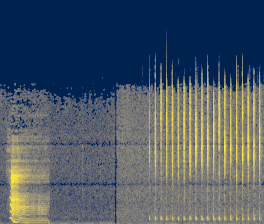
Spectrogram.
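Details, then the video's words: A porcupine produces one loud, harmonic cry that falls steeply and then levels off into a low moan. After a pause, a fast, even series of clicking pulses follows at about five per second. "PORCUPINE SOUND EFFECT 호저 울음소리"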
